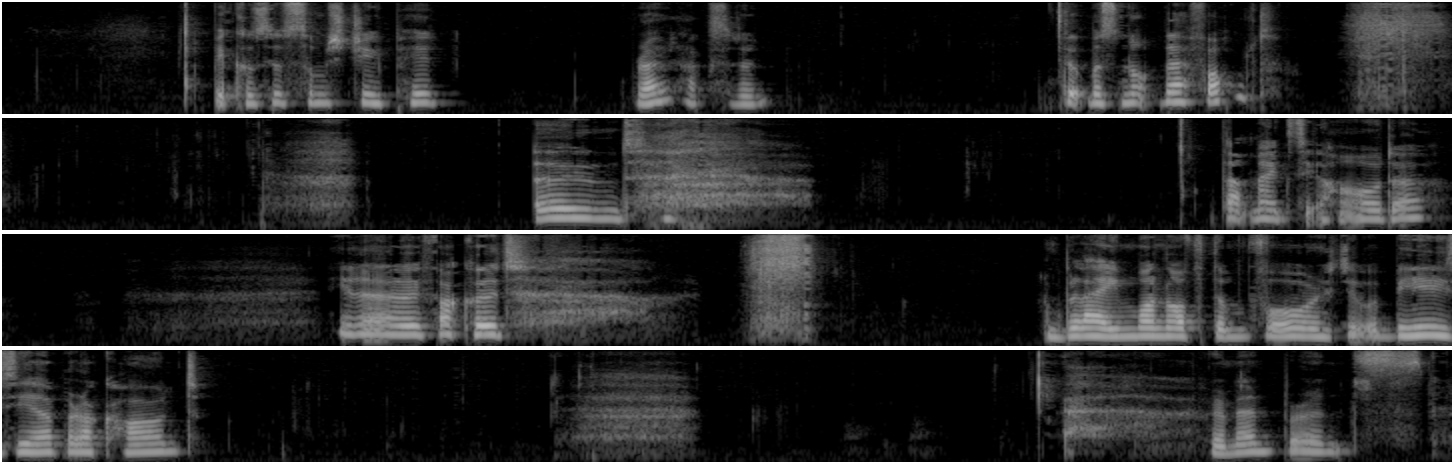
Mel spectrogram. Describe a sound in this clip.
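A middle-aged woman speaks close to a microphone, emotionally and haltingly, pausing often.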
